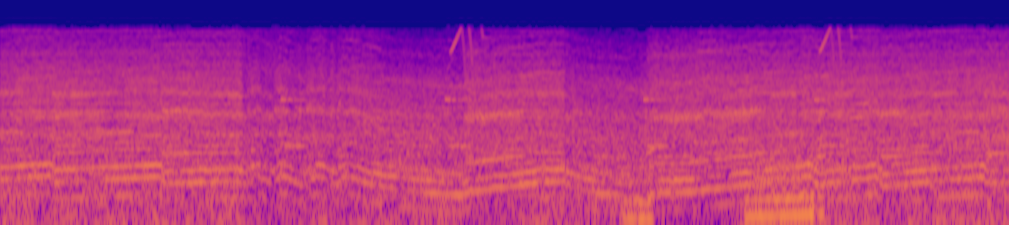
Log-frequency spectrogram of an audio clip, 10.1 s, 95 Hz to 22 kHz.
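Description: A Formula 1 car in F1 2018 has an engine that howls and revs continuously, its pitch climbing and dropping through gear changes. The sound is loud and close, and no voices are heard.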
